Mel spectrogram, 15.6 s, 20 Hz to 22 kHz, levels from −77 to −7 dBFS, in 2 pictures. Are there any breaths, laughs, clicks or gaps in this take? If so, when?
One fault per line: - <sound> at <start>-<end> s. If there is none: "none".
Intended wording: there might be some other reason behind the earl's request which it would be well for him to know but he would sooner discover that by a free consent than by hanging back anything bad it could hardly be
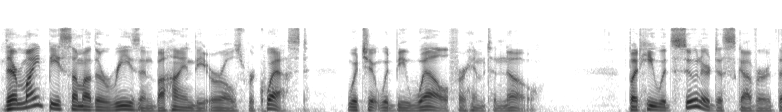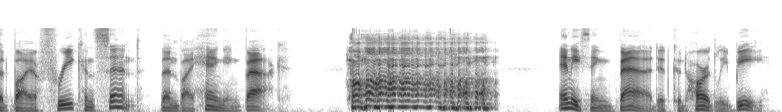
- laugh at 11.3-12.8 s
